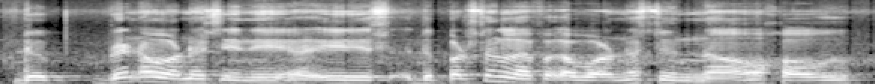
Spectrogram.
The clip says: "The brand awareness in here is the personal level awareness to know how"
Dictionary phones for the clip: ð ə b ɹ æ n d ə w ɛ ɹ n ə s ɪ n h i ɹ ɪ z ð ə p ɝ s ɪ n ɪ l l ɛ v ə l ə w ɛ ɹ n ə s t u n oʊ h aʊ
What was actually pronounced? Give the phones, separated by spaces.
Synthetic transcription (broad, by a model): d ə b ɹ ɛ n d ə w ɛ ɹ n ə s ɪ n h i ɹ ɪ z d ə p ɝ s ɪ n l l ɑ f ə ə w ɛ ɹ n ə s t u n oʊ h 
